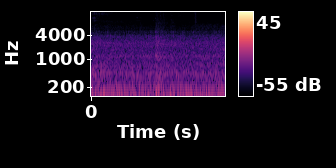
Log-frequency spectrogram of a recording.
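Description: Steady low rumble of city traffic in the background, with one faint click about halfway through.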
